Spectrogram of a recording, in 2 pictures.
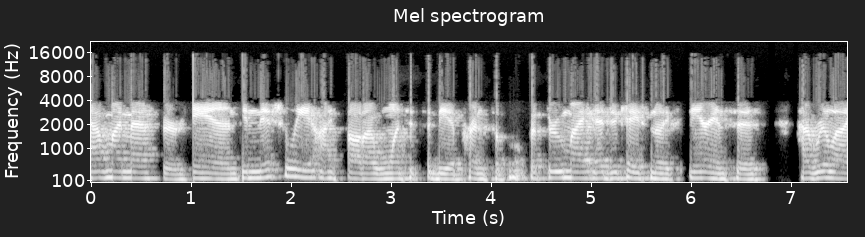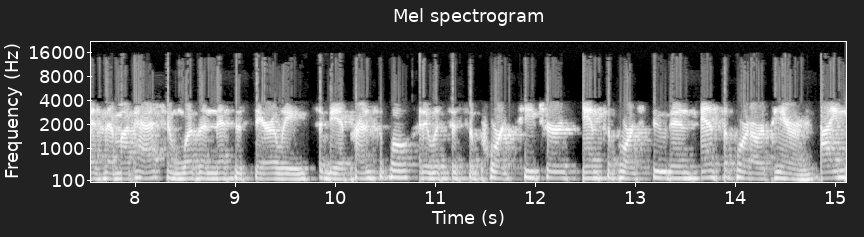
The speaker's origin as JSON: {"language": "English", "town": "St. Louis", "region": "Missouri", "country": "United States", "lives_now": "Houston, United States", "said": "I am in the education realm. I initially started off as a teacher. I'm from St. Louis, Missouri, kindergarten through fourth grade. Relocated here to Houston, Texas, in Fort Bend ISD."}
